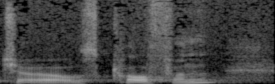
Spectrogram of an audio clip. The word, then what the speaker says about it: Charles Coffin: The next hymn, number 13, was composed by Charles Coffin, so the footnotes say, Charles Coffin, pronounced Charles Coffin. I don't know how good your French is, but he lived from 1676 to 1749.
